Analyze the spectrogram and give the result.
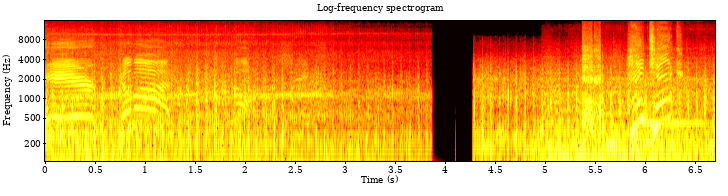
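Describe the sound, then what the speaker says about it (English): A news helicopter flying overhead in the video game Dead to Rights, a continuous rotor drone under shouting voices and game sounds, broken by a short gap of silence. "News chopper. Right across from you."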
